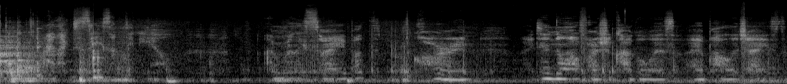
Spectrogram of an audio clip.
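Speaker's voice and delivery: hushed whisper kept under the breath. Character speaking to Casey in front of others, whispering. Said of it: "Why are you whispering?".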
